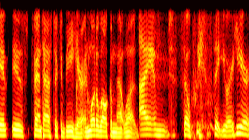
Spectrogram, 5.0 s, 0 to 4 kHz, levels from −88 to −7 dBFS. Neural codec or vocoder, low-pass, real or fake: none; 3.6 kHz; real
